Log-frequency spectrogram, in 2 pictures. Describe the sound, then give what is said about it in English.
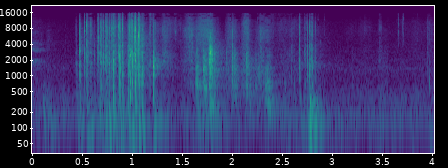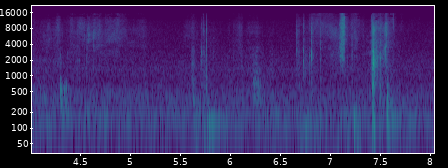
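Cards from an oracle deck are shuffled and drawn. A quick, rustling riffle comes first, then a few softer shuffles and light taps and slides as cards are pulled, all quiet and with no talking. “let's pull an oracle card here from the Women of Myth Oracle deck”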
